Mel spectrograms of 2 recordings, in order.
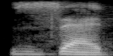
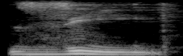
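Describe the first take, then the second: First: The letter is said like "zed", rhyming with bed. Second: The letter is said like "zee", rhyming with E. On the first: This is how British speakers say it. "British speakers say Z" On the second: This is how Americans say it. "Americans say Z"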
